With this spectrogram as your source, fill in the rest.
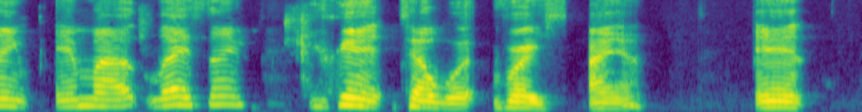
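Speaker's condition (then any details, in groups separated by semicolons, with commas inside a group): Multiple sclerosis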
